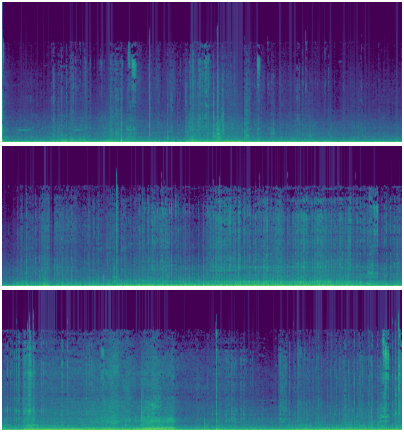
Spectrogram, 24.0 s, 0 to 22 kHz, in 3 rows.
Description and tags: Automovil viejo
grabación de un carro del año 1992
